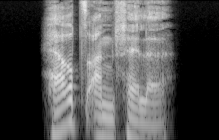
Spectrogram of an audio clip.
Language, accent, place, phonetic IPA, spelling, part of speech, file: German, Germany, Berlin, [ˈhɛʁt͡sanˌfɛlə], Herzanfälle, noun, De-Herzanfälle.ogg
- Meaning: nominative/accusative/genitive plural of Herzanfall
